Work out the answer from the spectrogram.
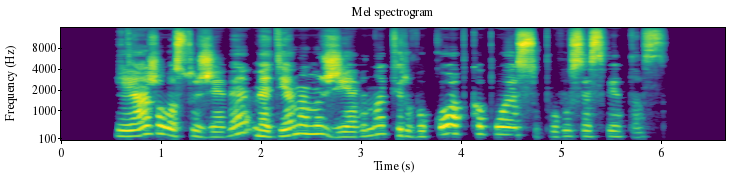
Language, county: Lithuanian, Kaunas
